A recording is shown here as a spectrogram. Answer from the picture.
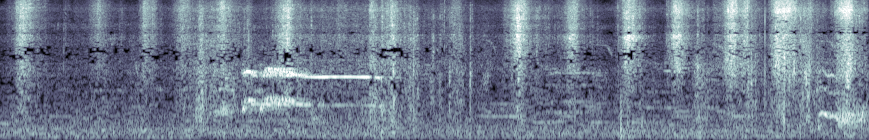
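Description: A rooster crows once, starting about two and a half seconds in and held for about a second and a half. Short, hissy rustles repeat two or three times a second throughout.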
